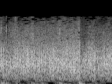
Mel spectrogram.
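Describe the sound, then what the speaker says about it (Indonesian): Loud, dense applause from a studio audience on a televised Indonesian talk show, a continuous wash of many hands clapping close to the microphones. "Kita kasih tepuk tangan."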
